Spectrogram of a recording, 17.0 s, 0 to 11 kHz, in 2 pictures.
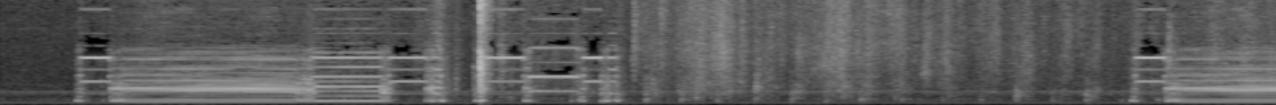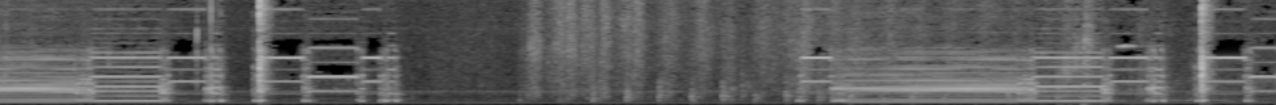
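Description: XYZprinting Nobel 1.0 resin 3D printer working through its print cycle: its stepper motors whine in steady pitched tones that step up and down, followed by clicks. The pattern repeats about every seven seconds, three times, over a steady low hum.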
